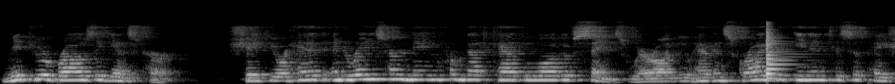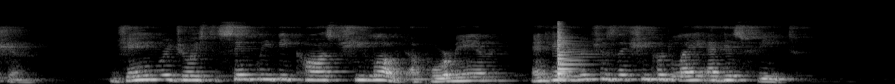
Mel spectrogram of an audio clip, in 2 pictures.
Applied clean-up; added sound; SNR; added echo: none; Snare drum; 2 dB; reverberation time 0.6 s.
